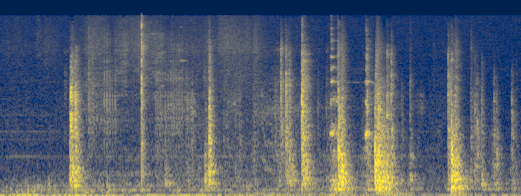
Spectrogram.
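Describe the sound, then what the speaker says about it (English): An interior door in a dark room closes with a series of knocks and thuds, several sharp impacts spread unevenly over a few seconds against a quiet background. "I'm closing the door now."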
